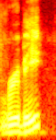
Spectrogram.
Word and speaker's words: RWBY: and anime fans may be aware of the series Ruby, RWBY, for those who maybe don't realize that's how it's pronounced.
